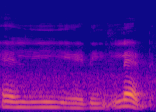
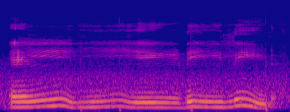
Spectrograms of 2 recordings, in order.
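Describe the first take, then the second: First: Spelled out, then "lead" as led; letters first, then "lead" rhyming with bed. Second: Spelled out slowly, then "lead" as leed. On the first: Teacher gives same word in different context, short-e "lead". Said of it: "Same word in different co". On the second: Teacher spells slowly for class, long-ee "lead". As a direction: draw out the letters, then "lead" rhyming with need. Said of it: "I pronounce the word lead as". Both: Shown as a demonstration.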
